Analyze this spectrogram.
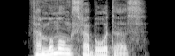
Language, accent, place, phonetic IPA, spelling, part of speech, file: German, Germany, Berlin, [fɛɐ̯ˈmʊmʊŋsfɛɐ̯ˌboːtəs], Vermummungsverbotes, noun, De-Vermummungsverbotes.ogg
- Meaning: genitive singular of Vermummungsverbot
